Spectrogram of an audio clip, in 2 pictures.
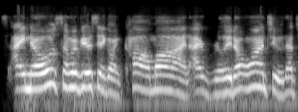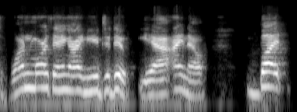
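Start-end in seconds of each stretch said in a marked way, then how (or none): none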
